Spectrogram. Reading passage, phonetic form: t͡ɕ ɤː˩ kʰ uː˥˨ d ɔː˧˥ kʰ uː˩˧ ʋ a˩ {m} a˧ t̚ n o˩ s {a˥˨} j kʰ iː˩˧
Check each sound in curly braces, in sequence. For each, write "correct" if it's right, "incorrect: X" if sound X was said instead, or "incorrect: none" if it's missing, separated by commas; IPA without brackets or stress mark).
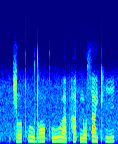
incorrect: pʰ, correct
